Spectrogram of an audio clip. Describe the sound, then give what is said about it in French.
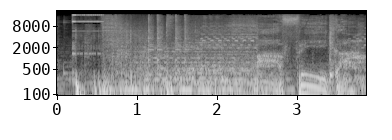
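A telephone rings loudly and steadily before the Africa Radio answering machine picks up, a bright, bell-like trill with layered tones and no pauses, heard without any talking over it. “Avant de vous donner la parole, on écoute vos messages laissés sur le répondeur d'Africa Radio.”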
